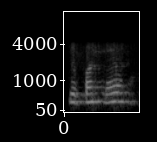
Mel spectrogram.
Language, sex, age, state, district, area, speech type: Kannada, female, 60+, Karnataka, Koppal, rural, conversation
